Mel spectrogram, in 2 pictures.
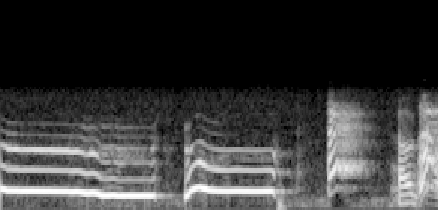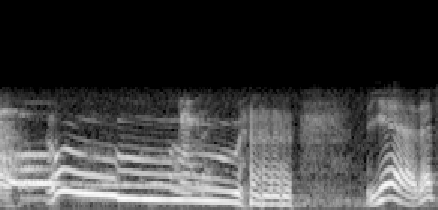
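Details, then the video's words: Sumi, a female Siberian Husky, "sings" on request with drawn-out, wavering howls that slide up and down in pitch while her owner talks to her and praises her singing. "Singing Husky. Martin talks with dog."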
